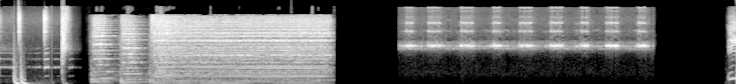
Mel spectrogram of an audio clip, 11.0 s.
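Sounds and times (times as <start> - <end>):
cricket chirping: 6.0 - 9.8.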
